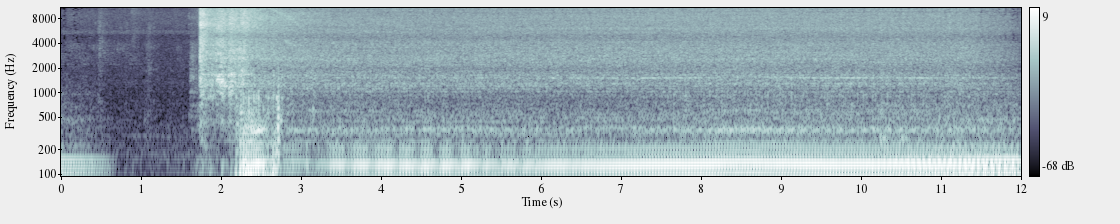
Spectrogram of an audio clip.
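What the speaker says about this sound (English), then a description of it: "Here is the stock muffler start and idle." A car with its stock muffler cranks briefly after a quiet moment, catches with a loud burst, then settles into a steady low exhaust idle that holds firm and continuous for the rest.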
